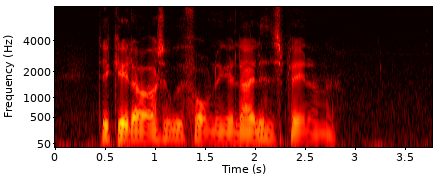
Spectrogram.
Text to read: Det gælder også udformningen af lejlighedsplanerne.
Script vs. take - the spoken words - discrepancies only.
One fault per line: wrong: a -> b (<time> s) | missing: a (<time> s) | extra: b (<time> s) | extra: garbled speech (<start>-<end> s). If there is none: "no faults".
no faults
